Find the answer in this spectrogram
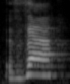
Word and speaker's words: the: this deleted and other but also you say the other because the noun starts with oh it's a vowel so then this the article is pronounced as the the other files I'm afraid I've deleted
